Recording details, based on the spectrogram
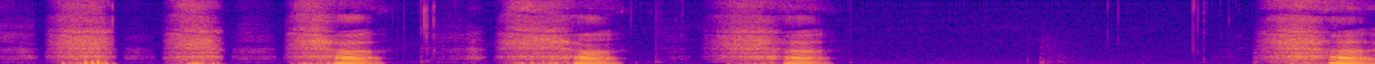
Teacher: হলকের মধ্যখান থেকে, মানে গলার মধ্যখান থেকে উচ্চারণ হবে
